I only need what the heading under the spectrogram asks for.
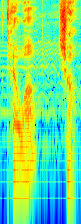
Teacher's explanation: if the verb in the te form is just a te, then it turns into a cha when it's bleeding together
